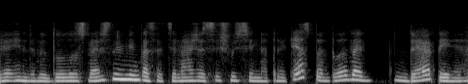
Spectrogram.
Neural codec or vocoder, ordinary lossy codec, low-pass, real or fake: codec, 24 kHz, 0.9 kbps, WavTokenizer, medium music audio release; AAC, 32 kbps; 7.2 kHz; fake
